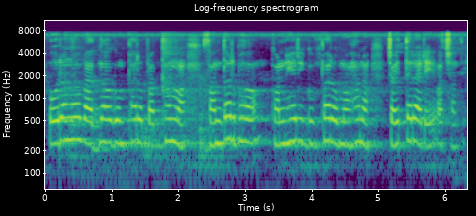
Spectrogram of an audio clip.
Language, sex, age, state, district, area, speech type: Odia, female, 18-30, Odisha, Kendrapara, urban, read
